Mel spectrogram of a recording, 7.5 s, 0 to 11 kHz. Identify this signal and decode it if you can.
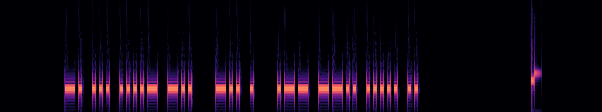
Morse code, heard as a keyed tone, about 28 wpm, 700 Hz. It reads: NS4D DE WZ5I
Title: USA Callsign DE Callsign - 4 Characters - 28wpm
